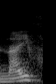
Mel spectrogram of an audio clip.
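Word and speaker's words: knife: किसी भी वर्ड में एन से पहले के है तो के को नहीं पढ़ना है, डायरेक्ट इसके आगे वाले वर्ड से इसको प्रोनाउंसिएट करना है। जैसे नॉलेज हो गया तो के को नहीं पढ़ेंगे वहाँ पे, ठीक है। नी हो गया, ठीक है, नाइफ हो गया, के यहाँ पे साइलेंट है।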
